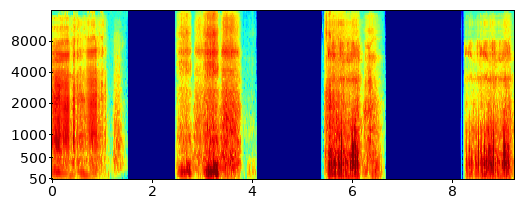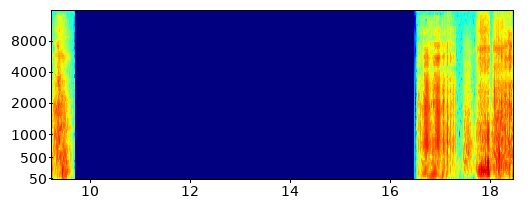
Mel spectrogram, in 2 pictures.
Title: Cute sleeping foxes snoring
